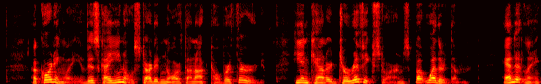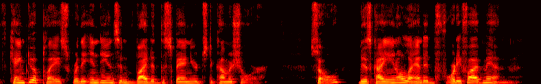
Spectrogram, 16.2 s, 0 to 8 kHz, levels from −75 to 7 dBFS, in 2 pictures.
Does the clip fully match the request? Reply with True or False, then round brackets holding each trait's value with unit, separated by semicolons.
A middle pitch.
True (150 Hz)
